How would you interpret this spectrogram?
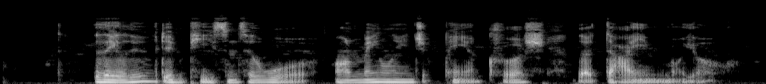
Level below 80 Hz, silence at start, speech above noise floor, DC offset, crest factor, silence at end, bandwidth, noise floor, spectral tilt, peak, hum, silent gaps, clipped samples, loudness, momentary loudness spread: -44 dBFS; 0.95 s; 42 dB; under 0.1%; 18 dB; 0.55 s; 9 kHz; -61 dBFS; -5 dB/octave; -2 dBFS; none; none; under 0.1%; -19 LUFS; 12 LU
